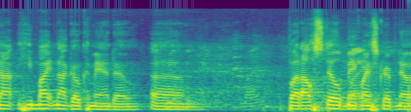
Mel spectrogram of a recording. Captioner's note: audience laughing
